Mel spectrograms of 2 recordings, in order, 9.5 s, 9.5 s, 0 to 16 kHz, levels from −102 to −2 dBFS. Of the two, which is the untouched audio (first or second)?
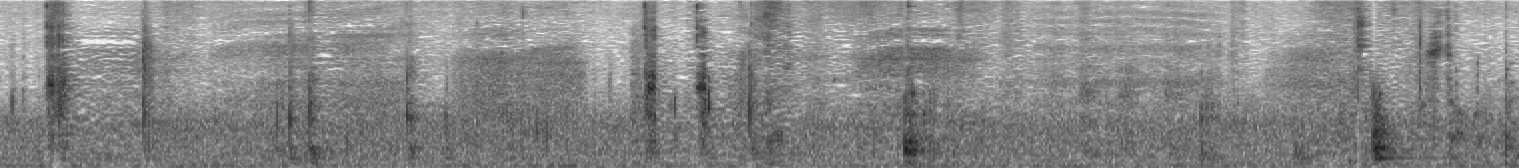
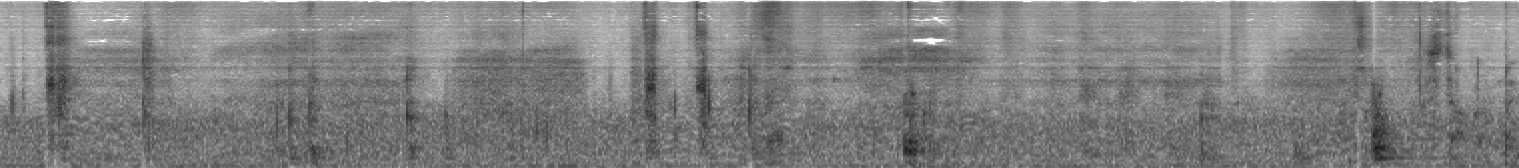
first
